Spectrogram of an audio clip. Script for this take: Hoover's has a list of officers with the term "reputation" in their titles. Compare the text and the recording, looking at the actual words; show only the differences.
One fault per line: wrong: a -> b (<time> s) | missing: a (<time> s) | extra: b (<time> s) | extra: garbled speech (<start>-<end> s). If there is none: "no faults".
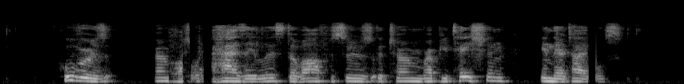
extra: garbled speech (1.5-2.0 s)
missing: with (3.7 s)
